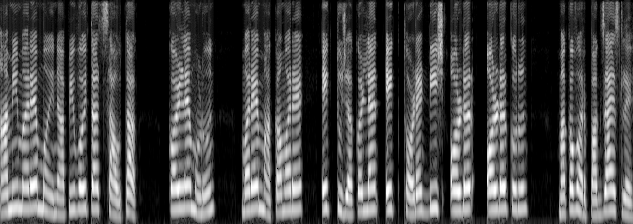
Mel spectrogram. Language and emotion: Goan Konkani, neutral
